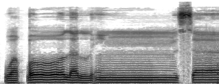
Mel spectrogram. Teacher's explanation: Insanu, perhatikan ada nun sukun atau nun mati lalu berhadapan dengan salah satu huruf ikhfa yaitu sin ya. Maka cara membaca nun sukunnya itu harus disamarkan disertai dengan dengung · Adapun ketika membaca sa-nya di sini dipanjangkan 2 harokat karena dihukumi mad tabi'i.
